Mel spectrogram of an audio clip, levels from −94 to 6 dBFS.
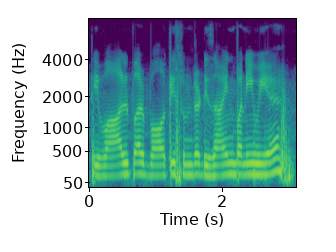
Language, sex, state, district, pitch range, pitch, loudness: Hindi, male, Uttar Pradesh, Lucknow, 140-155 Hz, 150 Hz, -14 LUFS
